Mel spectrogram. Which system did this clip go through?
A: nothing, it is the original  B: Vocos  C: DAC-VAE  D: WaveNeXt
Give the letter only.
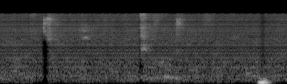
C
